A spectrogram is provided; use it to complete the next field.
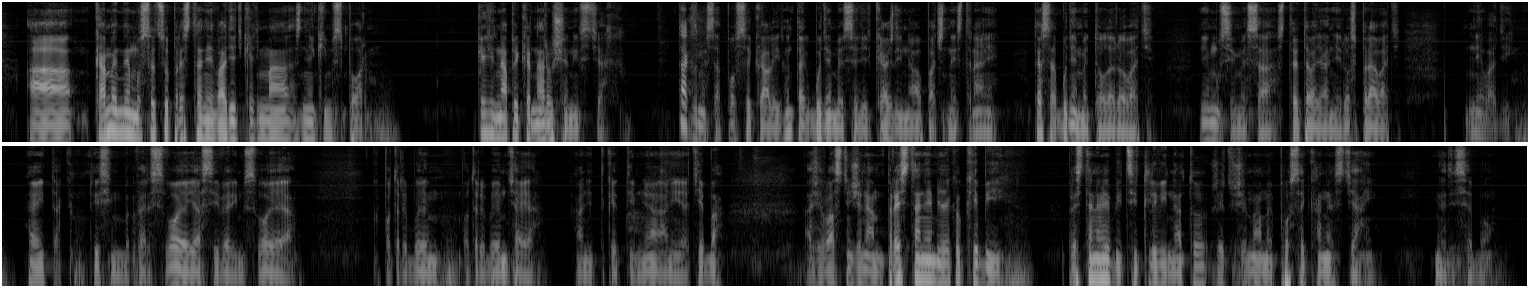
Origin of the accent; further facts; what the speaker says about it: Dolné Vestenice, Trenčín Region, Slovakia; z Dolných Vestení, odkiaľ pochádzam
